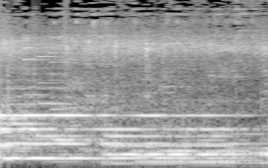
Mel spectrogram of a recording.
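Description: Live church praise music: sustained chords held on and changing a few times, with no drum hits standing out.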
